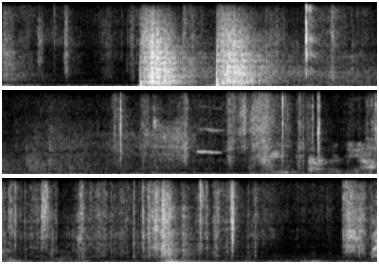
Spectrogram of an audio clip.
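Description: Fireworks go off on Bonfire Night, two sharp nearby bangs with crackle early on and another burst near the end, along with scattered whistling fizzes, while people talk throughout.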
